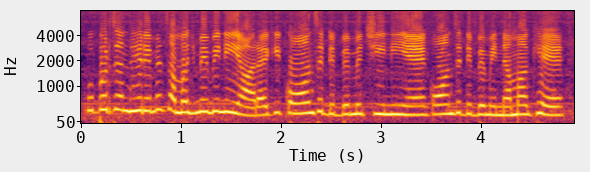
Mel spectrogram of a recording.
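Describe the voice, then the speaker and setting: Woman doing anxious young bride in a cartoon, really high whiny pleading voice. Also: fairly even intonation, fairly quick, darkish tone, lightly acted. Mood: distressed, plaintive. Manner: plaintive, exclaiming. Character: distressed young new bride, anxious and plaintive.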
